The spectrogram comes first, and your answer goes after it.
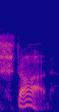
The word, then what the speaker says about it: Gstaad: I believe it's Stad. Stad. Stad. We'll see about GSTAAD. The Is it spelled like the Alpine town?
